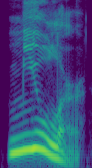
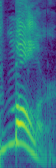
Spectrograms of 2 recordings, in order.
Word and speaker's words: Mueller: But if you hear a name over and over again, like Robert Mueller, who's doing the Trump investigation, he spells it M-U-E-L-L-E-R, which is spelled Mueller. But his name is Mueller.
